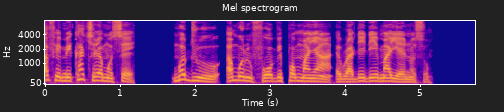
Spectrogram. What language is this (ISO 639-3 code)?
aka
